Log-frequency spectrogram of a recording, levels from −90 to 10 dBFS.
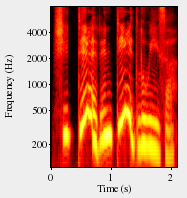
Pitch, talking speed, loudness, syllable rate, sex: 265 Hz, 115 wpm, -14 LUFS, 3.0 syllables/s, female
